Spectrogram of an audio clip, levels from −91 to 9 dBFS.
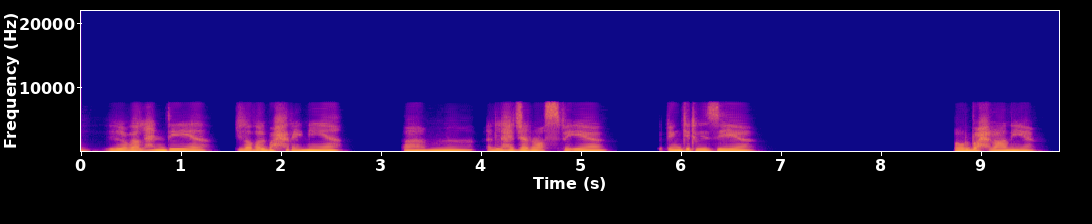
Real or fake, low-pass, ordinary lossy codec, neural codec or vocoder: fake; none; none; codec, 16 kHz, about 1 kbps, DyCAST, with the encoder's durations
